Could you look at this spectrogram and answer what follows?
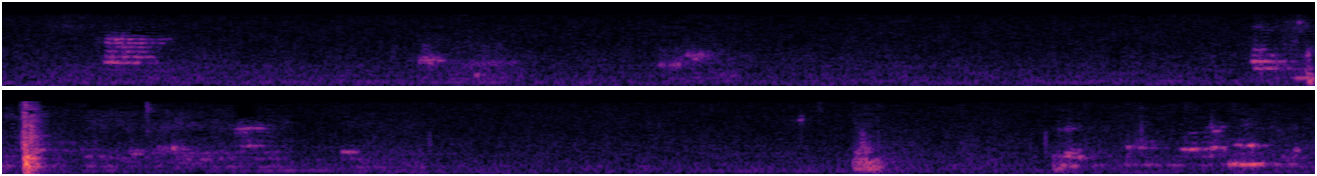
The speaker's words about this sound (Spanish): Sí, estoy abriendo la puerta.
